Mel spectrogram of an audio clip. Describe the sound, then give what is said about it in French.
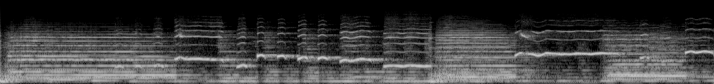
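A nose flute, played with the nostrils, plays the Queen of the Night aria, a quick, ornamented operatic melody with leaping high notes and trills, its breathy whistling tone steady and prominent over a sustained lower accompaniment, with no talking. “sais ce que c'est que ce drôle de sifflet qui te joue l'air de la reine de la nuit Eh ben c'est pas un sifflet, c'est une flûte nasale.”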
